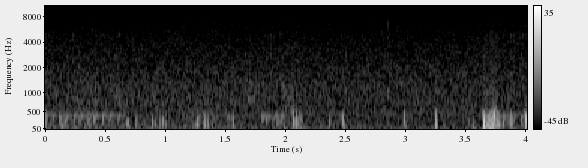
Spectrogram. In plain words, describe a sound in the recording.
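Water trickles from a watering can into potting soil.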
